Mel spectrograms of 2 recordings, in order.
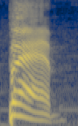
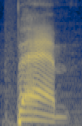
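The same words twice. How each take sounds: First: The word is said loudly with strong emphasis. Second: The word is said plainly, without extra force. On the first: The speaker calls it right. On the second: The speaker calls it wrong.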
